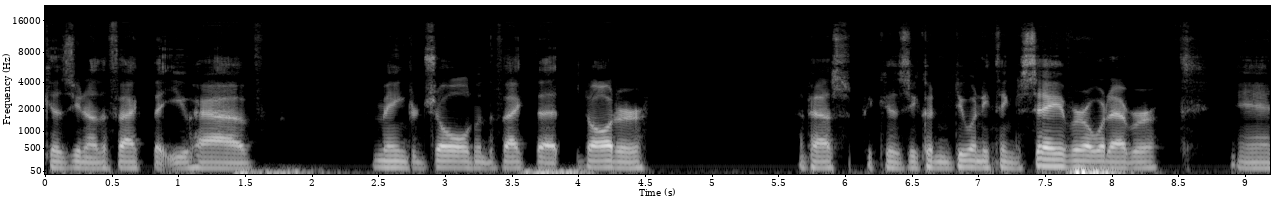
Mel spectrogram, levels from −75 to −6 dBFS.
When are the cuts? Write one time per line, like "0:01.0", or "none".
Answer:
0:02.7
0:03.2
0:04.0
0:05.7
0:06.0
